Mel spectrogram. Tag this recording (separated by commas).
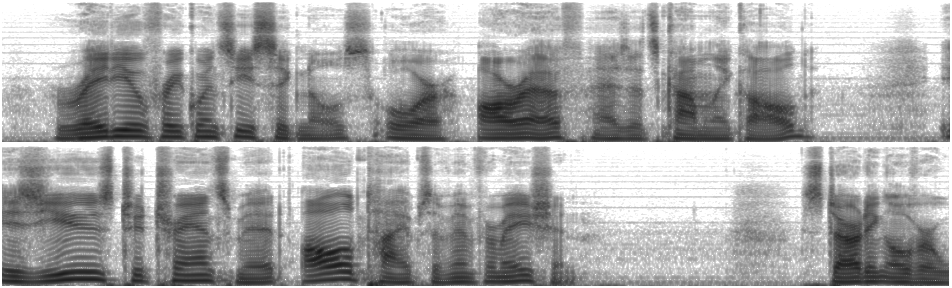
Speech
